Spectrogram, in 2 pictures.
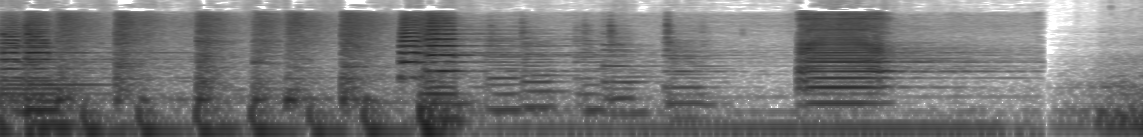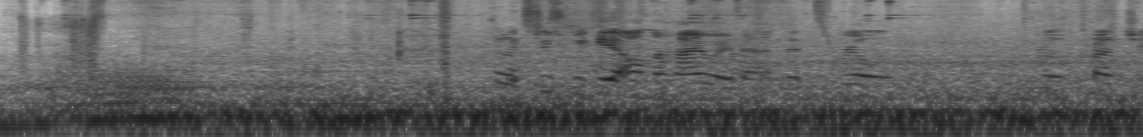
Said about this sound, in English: We're in the car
